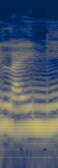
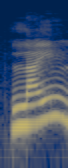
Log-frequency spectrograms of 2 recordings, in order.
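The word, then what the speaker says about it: line: फिर है ये लाइन, इसको भी लाइन नी नहीं पढ़ेंगे, ऐसा ही है इंग्लिश में, अगर ई आएगा ना ऐसे लास्ट में, तो इस तरीके से हम ई को प्रोनाउंस नहीं करते हैं। लाइन, लाइन का मतलब रेखा या पंक्ति।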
